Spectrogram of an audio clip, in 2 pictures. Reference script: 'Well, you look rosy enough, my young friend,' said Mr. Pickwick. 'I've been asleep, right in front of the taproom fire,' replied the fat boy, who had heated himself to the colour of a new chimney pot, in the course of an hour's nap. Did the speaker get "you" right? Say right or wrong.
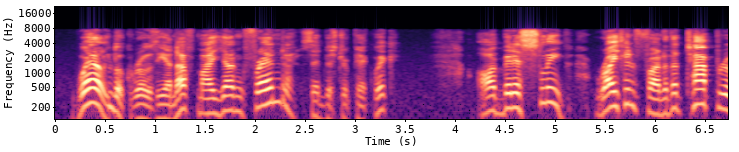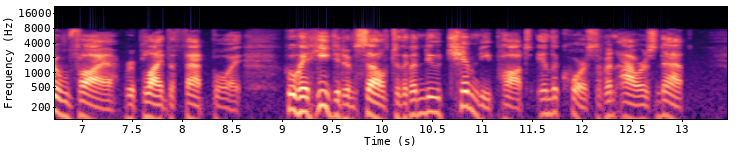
wrong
